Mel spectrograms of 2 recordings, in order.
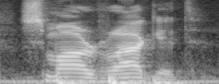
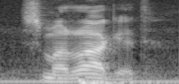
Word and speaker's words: Smaragd: I'm sure it was Smaragd. Smaragd. That's it. Smaragd.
